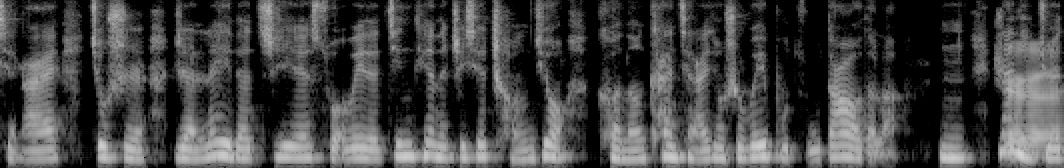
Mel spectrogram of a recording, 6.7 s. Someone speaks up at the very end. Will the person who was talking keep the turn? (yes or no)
yes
